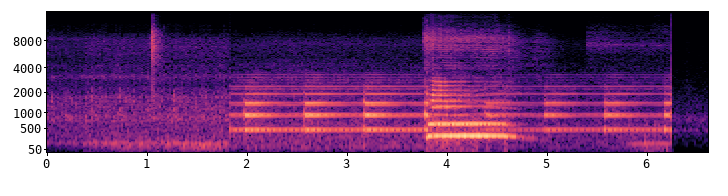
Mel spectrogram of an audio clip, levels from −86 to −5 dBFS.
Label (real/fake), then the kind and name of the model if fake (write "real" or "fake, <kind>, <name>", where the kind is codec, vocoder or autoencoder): real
